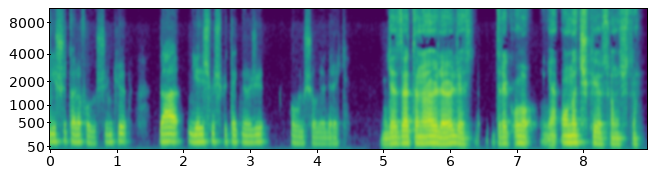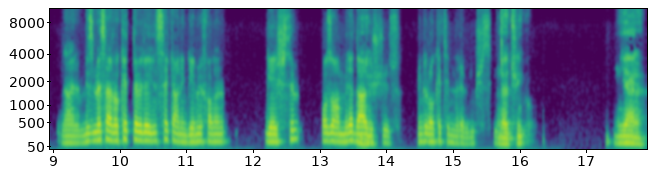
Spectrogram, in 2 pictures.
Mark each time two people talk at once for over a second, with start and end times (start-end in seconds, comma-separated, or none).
none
